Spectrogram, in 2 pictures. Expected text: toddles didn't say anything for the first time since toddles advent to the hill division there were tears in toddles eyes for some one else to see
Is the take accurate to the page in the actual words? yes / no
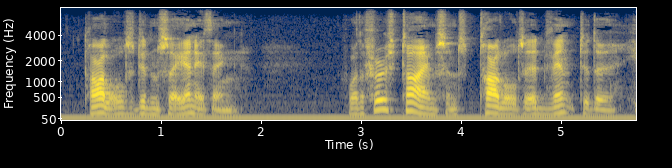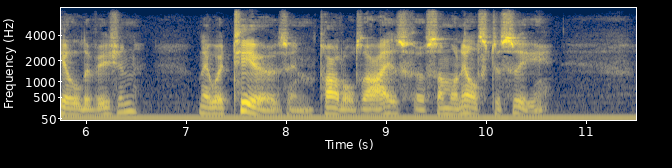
yes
